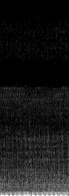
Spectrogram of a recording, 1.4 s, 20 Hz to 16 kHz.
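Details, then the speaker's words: 2008 Polaris Scrambler 500 HO 4x4 ATV: even steady single-cylinder thump at idle, evenly spaced beats, no misses or sputter. Normal idle. "But no, it'll sit here and idle all day. It doesn't care."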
